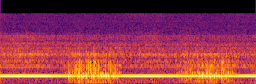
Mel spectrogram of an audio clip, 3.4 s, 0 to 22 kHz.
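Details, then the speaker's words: 1930s Philco 112-B radio after electronic restoration, during alignment at the 1400 kHz high-frequency compensation adjustment. A constant mid-pitch whistle with crackly bursts: the receiver is oscillating and very touchy; cause not pinned down. "as you can hear i'm getting oscillation and as you can also hear"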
